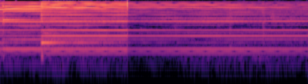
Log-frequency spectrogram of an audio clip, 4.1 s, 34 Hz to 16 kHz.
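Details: 1980s Leick solid-oak pendulum quartz clock, Tochigi Tokei movement, chiming 11 o'clock after reassembly: two clean metallic gong strikes with long slowly fading rings; normal mechanical chime.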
